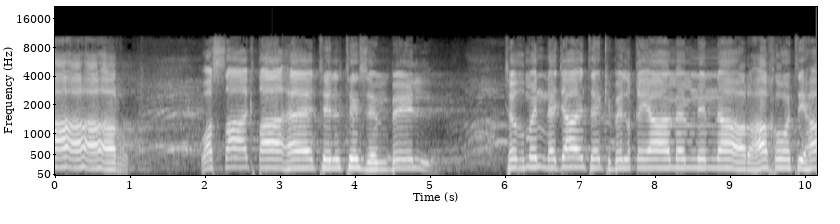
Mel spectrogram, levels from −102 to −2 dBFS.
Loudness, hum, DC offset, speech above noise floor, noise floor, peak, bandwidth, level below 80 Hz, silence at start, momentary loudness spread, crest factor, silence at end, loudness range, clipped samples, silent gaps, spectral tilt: -14 LUFS; none; under 0.1%; 25 dB; -38 dBFS; 0 dBFS; 10.5 kHz; -52 dBFS; 0 s; 18 LU; 14 dB; 0 s; 3 LU; under 0.1%; none; -4 dB/octave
